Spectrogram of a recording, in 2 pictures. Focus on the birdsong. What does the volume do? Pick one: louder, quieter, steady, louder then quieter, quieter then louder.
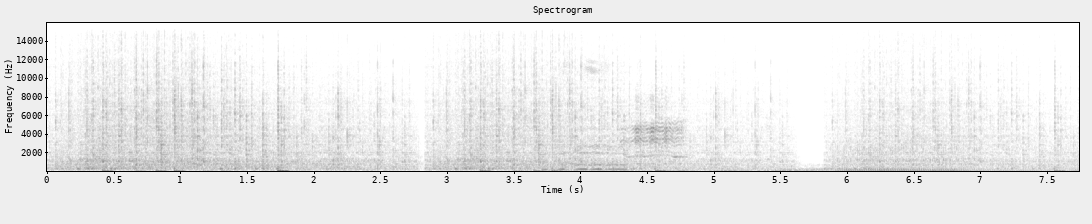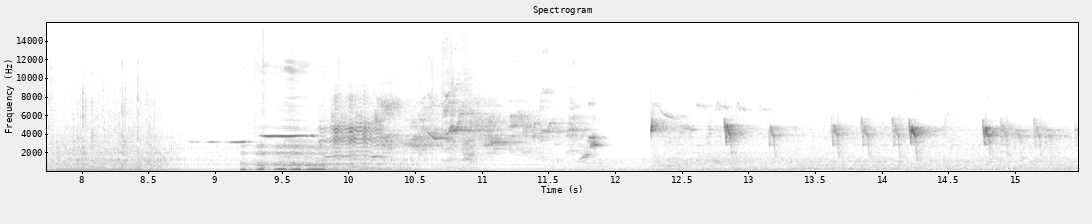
quieter then louder.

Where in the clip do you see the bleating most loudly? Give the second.
10 s.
